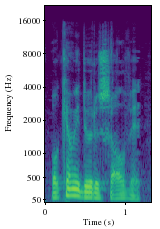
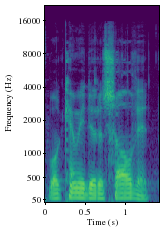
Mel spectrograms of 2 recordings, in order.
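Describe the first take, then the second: First: "What can we do to solve it?" run together, to softened to ru; smooth linked reading. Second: Each word said separately and heavily; slow choppy English with full Korean vowels; Korean-style reading. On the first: Teacher showing the right flowing link. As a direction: roll through quickly in one breath. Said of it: "이렇게 후루루 넘어갔죠". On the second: Teacher showing how not to read it, word by word. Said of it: "이렇게 하지 않고". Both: Shown as a demonstration.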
